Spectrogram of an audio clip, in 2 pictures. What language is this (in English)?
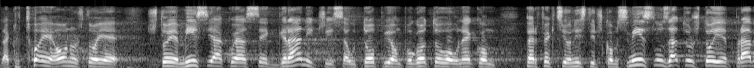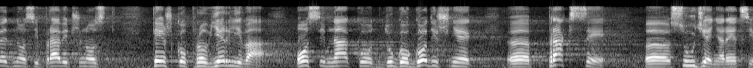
Serbian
